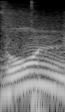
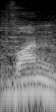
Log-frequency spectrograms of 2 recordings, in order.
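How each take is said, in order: First: The vowel sounds like the 'o' in bone. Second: The vowel sounds like the 'u' in sun. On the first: The speaker calls it wrong. "इसको वोन नहीं बोलेंगे" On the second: The speaker calls it right. "इसको वन बोलेंगे"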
